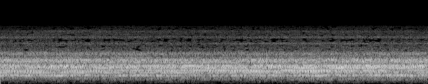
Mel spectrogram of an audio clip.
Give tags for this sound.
atmosphere processed horror drone ambient electronic loop generative sci-fi

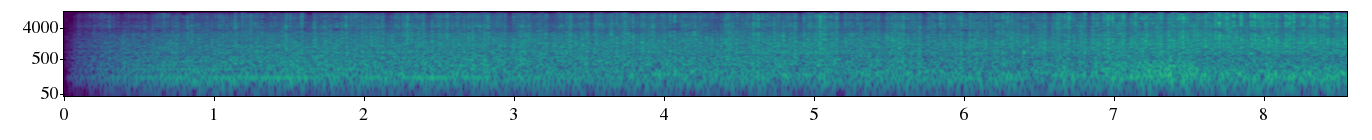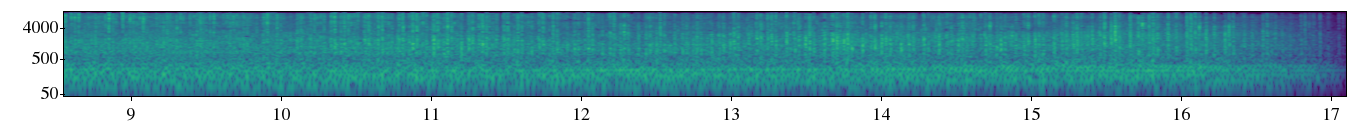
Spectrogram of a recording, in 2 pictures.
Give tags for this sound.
Butcher-bird Focke-wulf Fighter Axis BMW Fw-190 Warbird plane airplane aircraft Radial Luftwaffe WWII Vintage Idle Engine

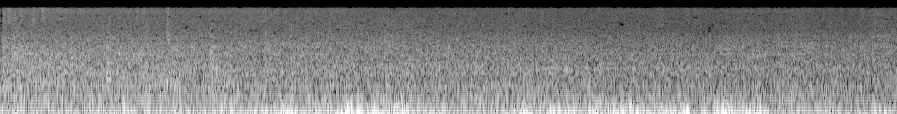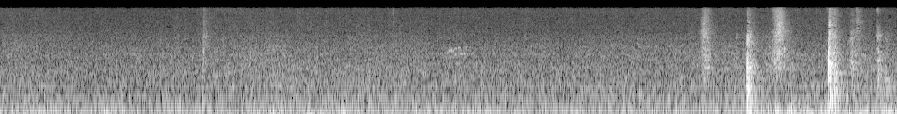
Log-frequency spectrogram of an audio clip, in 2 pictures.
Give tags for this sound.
winds human waiting wind stepping feet field-recording

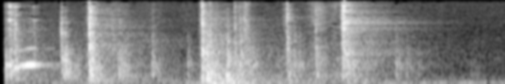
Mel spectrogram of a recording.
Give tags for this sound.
Clank Close Closed Door Doorway Squeak Wood

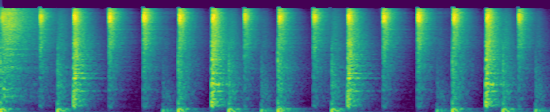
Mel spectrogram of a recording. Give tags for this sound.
beat crash drums hihat hop kick kit snare

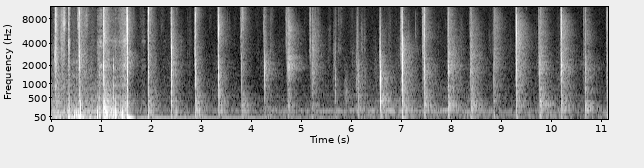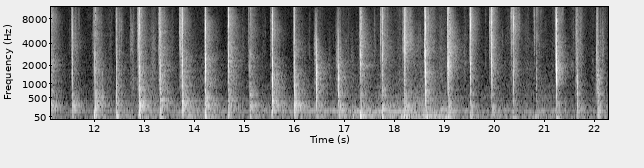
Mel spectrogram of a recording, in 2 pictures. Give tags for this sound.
bare feet foot footsteps run running steps walk walking

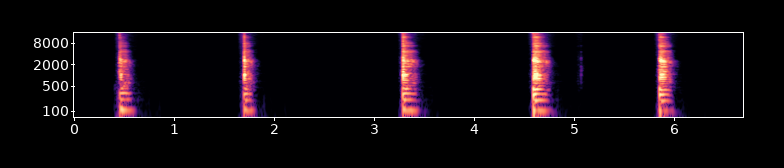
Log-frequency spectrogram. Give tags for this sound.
boing cartoon fall falling slide slide-whistle spring sproing toon whistle

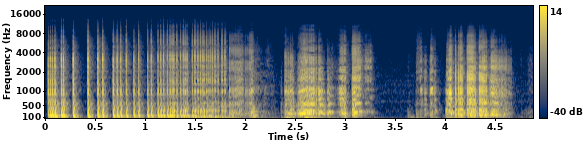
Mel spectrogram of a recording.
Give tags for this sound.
experiment balloon

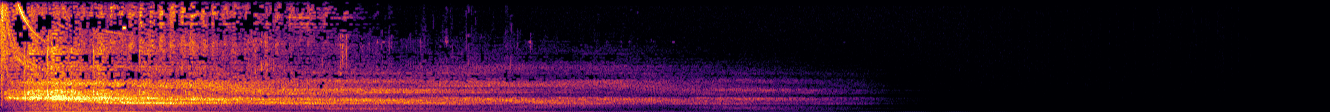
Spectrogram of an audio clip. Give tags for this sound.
Air Alien Ambience Artificial Deep Effect Gas Machine Noise SFX Sound Wind

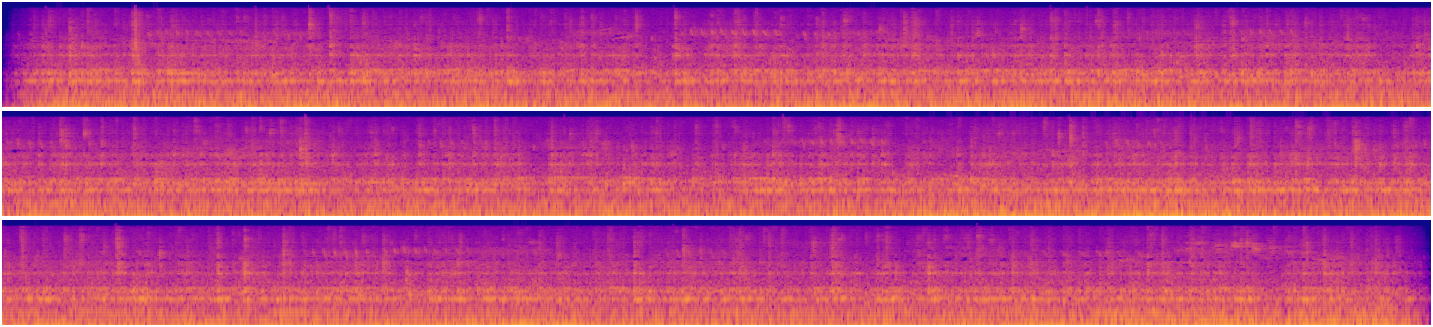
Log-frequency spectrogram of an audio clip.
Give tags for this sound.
aluminum room

